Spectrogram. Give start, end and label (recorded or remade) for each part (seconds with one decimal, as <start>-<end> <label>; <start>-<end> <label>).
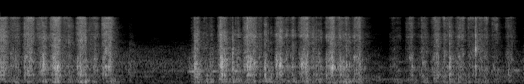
0.0-1.3 remade; 1.3-2.5 recorded; 2.5-5.2 remade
